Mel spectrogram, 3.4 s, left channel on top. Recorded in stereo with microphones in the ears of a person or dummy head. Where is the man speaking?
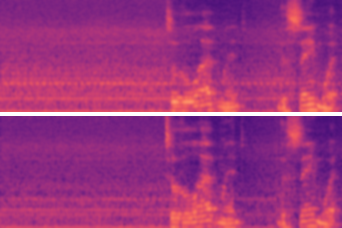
65° right (ahead or behind), 1.2 m; by 3.3 s 35° left (ahead or behind), 1.1 m.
